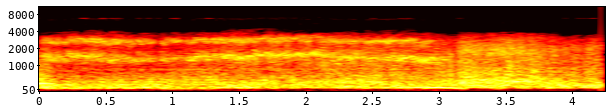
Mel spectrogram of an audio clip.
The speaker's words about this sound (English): Blinded, the driver lost control, smashing into a packing crate.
